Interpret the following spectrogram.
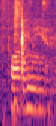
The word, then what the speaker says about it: Formia: Formia, sí, sí. ¿Lleva acento? No lleva acento, pero se pronuncia con el tilde, sí.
